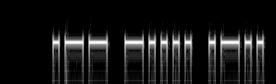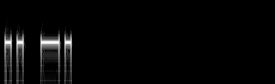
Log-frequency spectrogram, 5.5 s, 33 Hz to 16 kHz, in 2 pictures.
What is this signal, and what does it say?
Morse code, heard as a keyed tone, about 21 wpm, 700 Hz. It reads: W6LIN
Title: USA Call Signs - 5 Characters - Repeated 2x - 20wpm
